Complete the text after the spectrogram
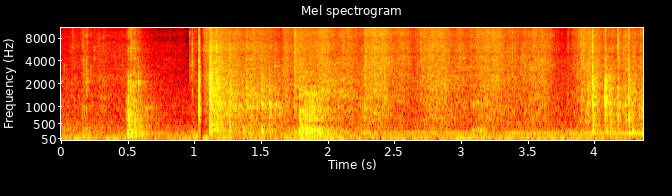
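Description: A plastic bag rustles and crinkles as it is handled.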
